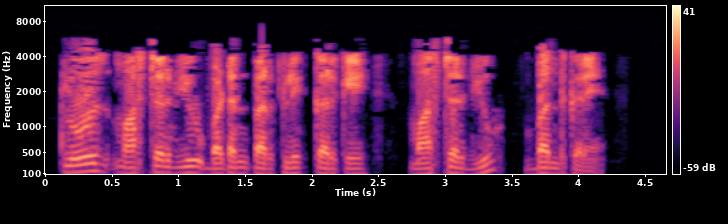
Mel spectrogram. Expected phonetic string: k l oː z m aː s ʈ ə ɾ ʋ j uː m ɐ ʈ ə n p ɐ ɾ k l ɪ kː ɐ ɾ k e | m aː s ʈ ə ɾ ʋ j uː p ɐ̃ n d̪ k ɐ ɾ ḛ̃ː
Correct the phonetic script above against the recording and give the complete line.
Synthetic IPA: k l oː z m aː s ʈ ə ɾ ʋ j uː b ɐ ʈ ə n p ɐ ɾ k l ɪ kː ɐ ɾ k e | m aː s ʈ ə ɾ ʋ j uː b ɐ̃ n d̪ k ɐ ɾ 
